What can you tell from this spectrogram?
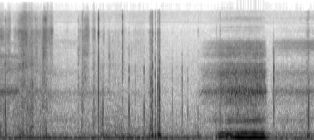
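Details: Low rumbling hum with one loud, harsh snore burst near the end, over quiet room noise; a sleeping American Akita snoring.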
